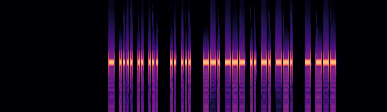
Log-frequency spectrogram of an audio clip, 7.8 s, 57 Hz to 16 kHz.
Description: Morse code, heard as a keyed tone, about 33 wpm, 700 Hz. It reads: THIS IS GOING TO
